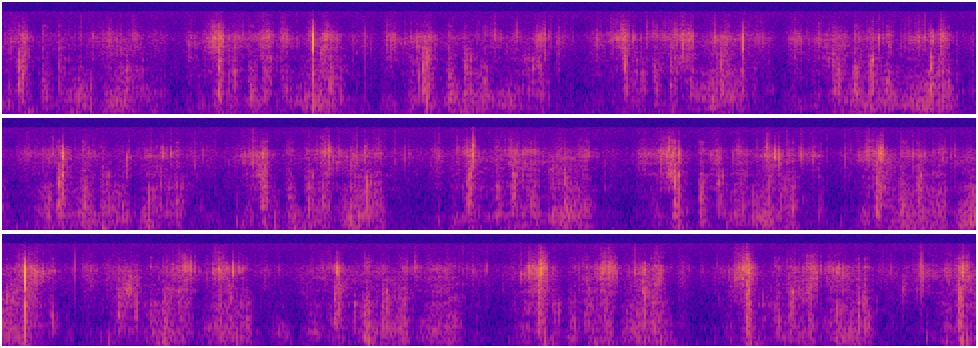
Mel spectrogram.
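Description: Footsteps walking on an icy, slushy pavement, about two steps a second, with a couple of sharp ticks in the first few seconds.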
